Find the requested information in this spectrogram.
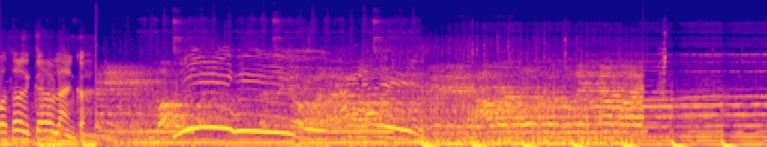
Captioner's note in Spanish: Narración en altavoz de carrera de caballos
